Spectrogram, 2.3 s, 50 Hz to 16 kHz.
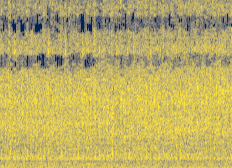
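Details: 2005 Isuzu D-Max diesel, previously a no-start, now with a strong new battery fitted: steady, even diesel idle with a smooth low beat and no misses or knocks.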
